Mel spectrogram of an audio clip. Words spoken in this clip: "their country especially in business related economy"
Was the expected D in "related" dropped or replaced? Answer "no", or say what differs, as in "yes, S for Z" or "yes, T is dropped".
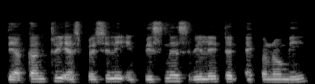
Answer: no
